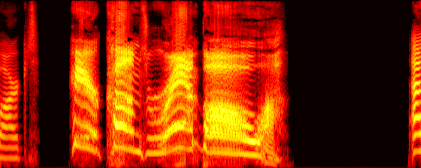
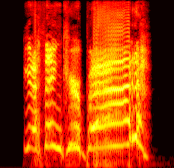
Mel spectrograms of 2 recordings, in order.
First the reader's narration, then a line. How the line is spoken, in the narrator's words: Rambo barked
